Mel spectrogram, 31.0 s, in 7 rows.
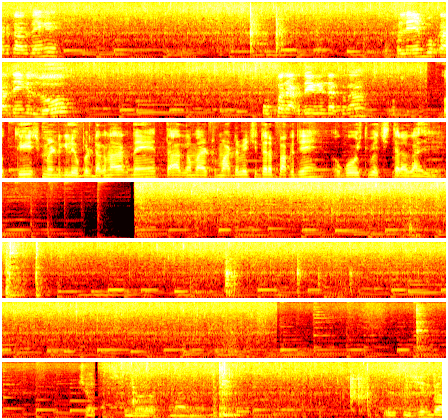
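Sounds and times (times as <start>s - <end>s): food sizzling in hot oil: 0.0s - 8.8s, 14.6s - 31.0s
wooden spatula knocking pan: 2.4s - 3.0s.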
